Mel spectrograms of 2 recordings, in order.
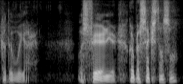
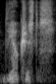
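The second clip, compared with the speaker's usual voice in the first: hushed assurance; 5 semitones lower, 7 dB quieter than usual. Real, not acted. Preacher softens to an intimate assurance.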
